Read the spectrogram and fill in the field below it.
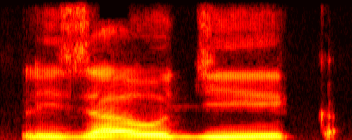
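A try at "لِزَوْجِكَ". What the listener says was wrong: Kenapa panjang? Nggak ada yang panjang. Nggak ada. Ya, jangan dipanjangin.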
